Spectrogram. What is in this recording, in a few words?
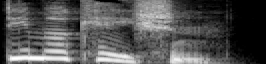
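"demarcation", British English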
